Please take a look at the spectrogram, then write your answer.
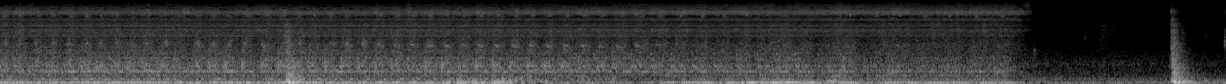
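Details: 1972 International 1210 pickup V8, sitting after overheating, first start after storage on ignition with bad gas concerns and runaway fuel pump; deep, uneven low rumble idling about ten seconds then shutting off, runs but not settled.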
